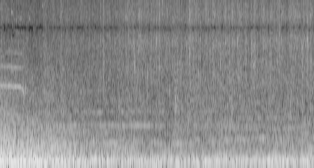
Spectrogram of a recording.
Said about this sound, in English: Then the car explodes.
